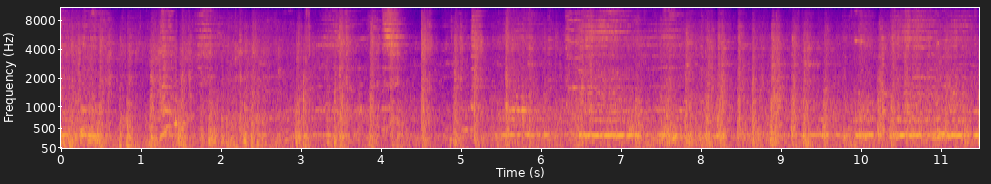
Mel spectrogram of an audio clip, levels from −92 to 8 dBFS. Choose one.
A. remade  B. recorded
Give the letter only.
B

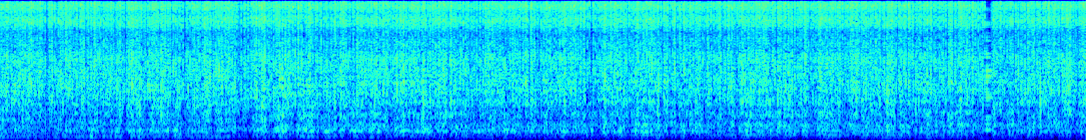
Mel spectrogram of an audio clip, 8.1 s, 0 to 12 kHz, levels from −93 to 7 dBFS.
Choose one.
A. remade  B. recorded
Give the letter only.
B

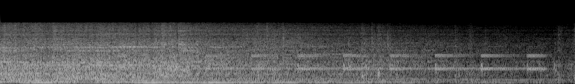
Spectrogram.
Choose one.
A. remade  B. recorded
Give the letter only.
A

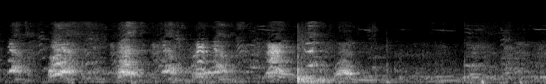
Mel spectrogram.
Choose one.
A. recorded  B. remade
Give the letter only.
A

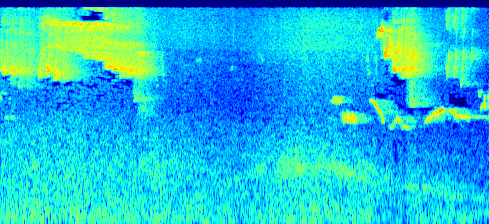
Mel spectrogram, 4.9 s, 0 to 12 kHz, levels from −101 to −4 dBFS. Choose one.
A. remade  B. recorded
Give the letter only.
B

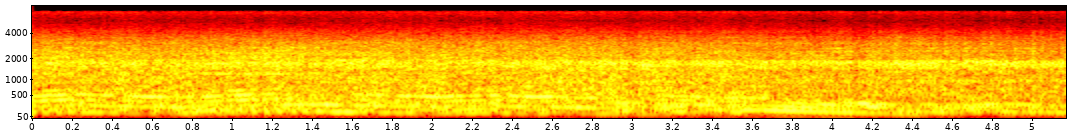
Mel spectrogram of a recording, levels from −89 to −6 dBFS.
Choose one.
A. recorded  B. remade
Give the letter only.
A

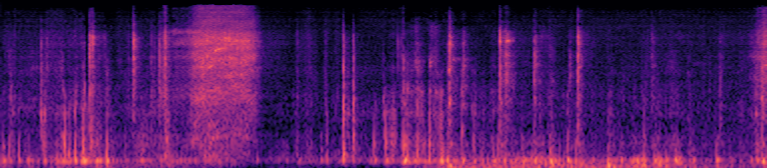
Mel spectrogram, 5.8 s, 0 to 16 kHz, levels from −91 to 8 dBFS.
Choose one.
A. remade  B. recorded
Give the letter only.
A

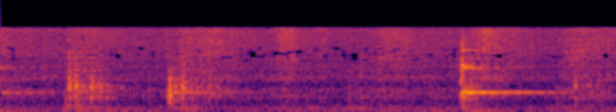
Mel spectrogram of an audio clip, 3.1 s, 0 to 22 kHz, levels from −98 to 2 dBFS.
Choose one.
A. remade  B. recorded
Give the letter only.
B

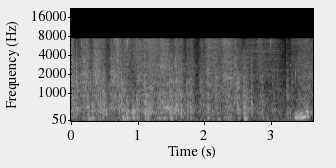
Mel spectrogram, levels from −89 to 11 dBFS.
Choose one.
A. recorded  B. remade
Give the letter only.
A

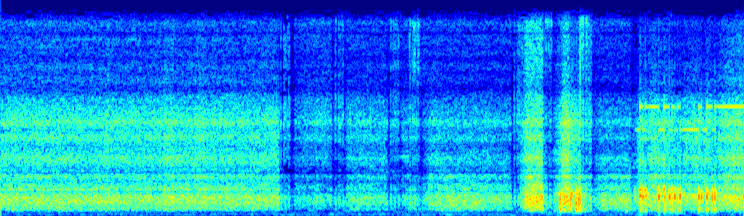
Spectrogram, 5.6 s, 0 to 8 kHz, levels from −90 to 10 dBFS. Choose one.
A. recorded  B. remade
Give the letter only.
A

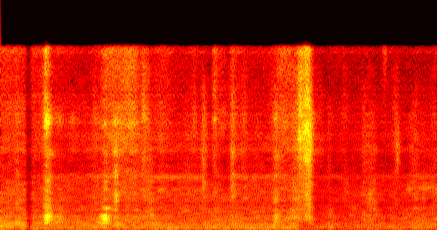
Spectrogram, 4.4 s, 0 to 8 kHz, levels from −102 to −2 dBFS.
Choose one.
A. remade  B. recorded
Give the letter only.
A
